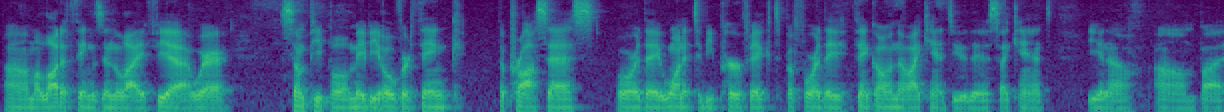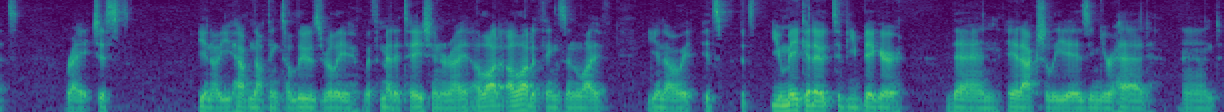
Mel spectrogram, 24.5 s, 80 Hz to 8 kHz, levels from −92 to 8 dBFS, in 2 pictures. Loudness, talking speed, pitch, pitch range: -24 LUFS, 190 wpm, 80 Hz, 80-85 Hz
